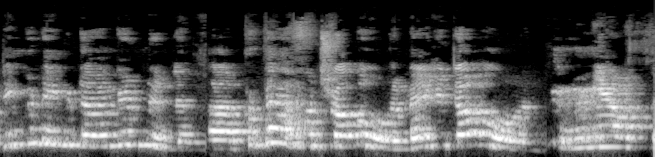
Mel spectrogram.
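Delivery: high singsong villain chant; Team Rocket motto. Retold or imitated. Villains announcing themselves, high singsong parody.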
